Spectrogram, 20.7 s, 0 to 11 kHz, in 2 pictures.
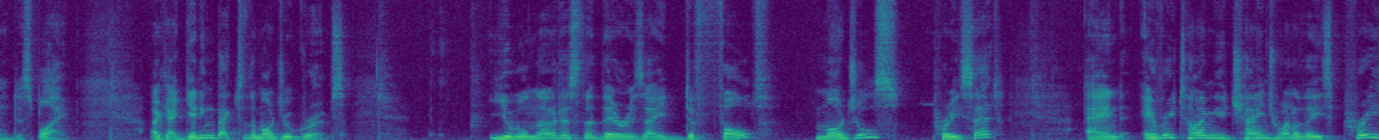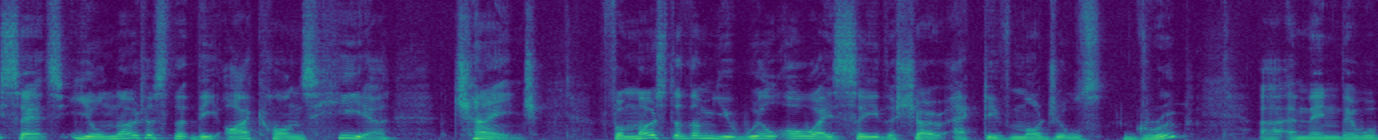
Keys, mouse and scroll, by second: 3.3 click, 7.2 click, 9.5 click, 11.0 click.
